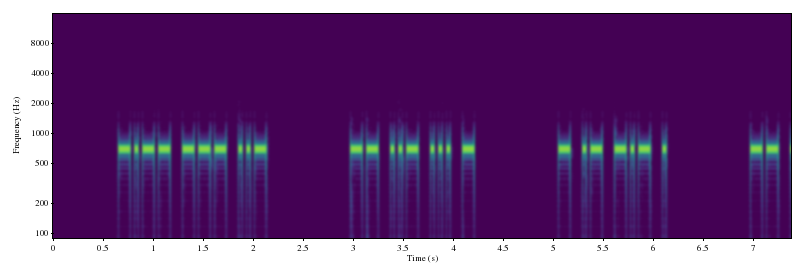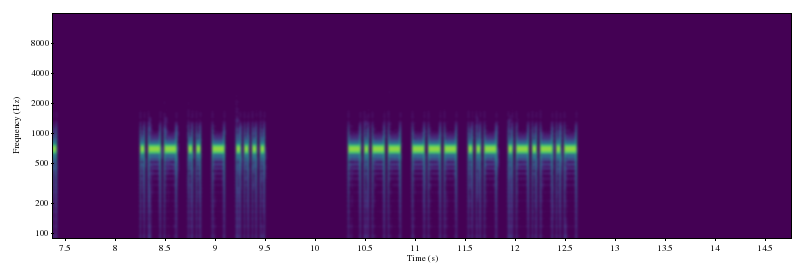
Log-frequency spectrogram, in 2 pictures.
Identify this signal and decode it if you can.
Morse code, heard as a keyed tone, about 30 wpm, 700 Hz. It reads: YOU MUST TAKE ME WITH YOU.
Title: 3x Word-Spacing - Sentences from Top 200 Words - 30wpm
